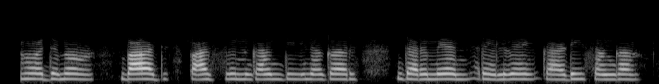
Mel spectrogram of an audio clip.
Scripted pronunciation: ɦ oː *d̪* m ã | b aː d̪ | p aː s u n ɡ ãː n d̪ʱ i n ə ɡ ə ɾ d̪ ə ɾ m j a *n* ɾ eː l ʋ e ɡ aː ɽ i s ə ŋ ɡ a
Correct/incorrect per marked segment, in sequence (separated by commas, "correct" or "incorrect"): correct, correct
